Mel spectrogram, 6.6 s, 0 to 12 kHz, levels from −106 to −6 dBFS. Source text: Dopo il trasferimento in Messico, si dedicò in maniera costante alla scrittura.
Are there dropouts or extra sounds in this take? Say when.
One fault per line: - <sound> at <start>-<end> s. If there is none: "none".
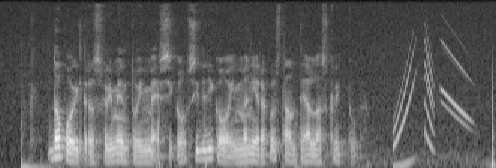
- chirp at 5.2-6.4 s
